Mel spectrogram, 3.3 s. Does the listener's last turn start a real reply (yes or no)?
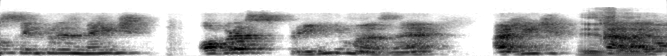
no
